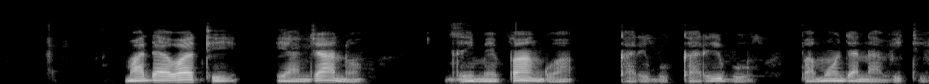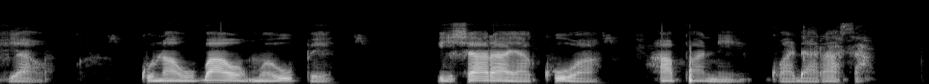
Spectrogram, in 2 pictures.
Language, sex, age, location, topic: Swahili, male, 36-49, Kisumu, education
